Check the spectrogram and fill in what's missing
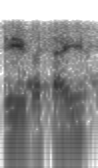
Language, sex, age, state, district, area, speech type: Urdu, male, 60+, Delhi, Central Delhi, urban, conversation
